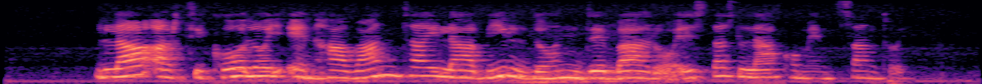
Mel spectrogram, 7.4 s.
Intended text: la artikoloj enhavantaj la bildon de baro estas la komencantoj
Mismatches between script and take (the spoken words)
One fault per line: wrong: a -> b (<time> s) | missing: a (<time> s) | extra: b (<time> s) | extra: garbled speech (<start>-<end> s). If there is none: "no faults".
no faults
